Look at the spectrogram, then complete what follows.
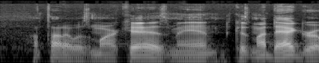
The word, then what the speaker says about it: Marquez: came to this area I would drive through Marquez and they're like no no no it's Marque yeah marqu or whatever and I was like I thought it was Marquez man cuz my dad grew up in the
